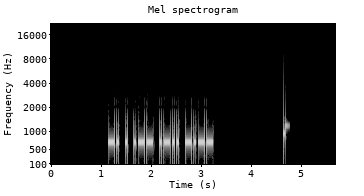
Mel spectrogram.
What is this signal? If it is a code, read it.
Morse code, heard as a keyed tone, about 28 wpm, 700 Hz. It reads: NEWLY
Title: LY Suffix - Top 100 Words with Base Words 28wpm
